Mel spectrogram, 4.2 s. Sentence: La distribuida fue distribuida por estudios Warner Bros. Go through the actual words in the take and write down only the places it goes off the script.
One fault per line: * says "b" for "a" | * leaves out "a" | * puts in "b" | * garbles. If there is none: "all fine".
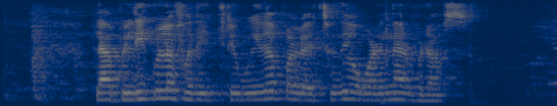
* says "película" for "distribuida"
* puts in "los"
